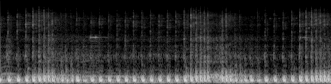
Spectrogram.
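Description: Motorcycle engine revving up close, a steady pulsing throb of rapid firing beats that swells and eases slightly over a few seconds, loud and alone with no talk.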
